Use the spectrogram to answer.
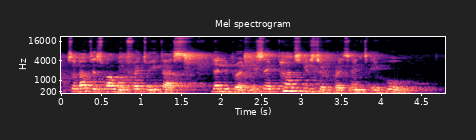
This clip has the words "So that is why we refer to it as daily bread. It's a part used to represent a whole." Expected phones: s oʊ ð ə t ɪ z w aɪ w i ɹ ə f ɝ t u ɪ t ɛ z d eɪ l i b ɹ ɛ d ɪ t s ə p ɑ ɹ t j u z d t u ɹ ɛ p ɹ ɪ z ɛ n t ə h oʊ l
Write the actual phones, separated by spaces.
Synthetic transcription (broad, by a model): s oʊ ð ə t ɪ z w aɪ w i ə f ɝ t u ɪ t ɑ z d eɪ l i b ɹ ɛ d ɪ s ə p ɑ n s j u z t u ɹ ɛ p ɹ ɪ z ɛ n t ə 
